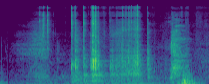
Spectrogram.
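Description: Metal pliers clink against a pipe fitting.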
